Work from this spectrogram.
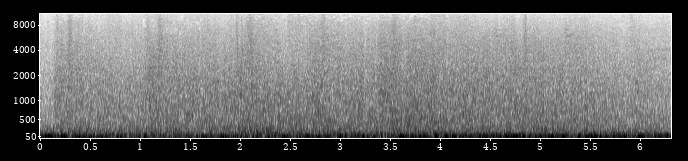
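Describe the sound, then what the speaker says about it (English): A space station explodes in the X4 video game with a Star Wars mod, a sustained loud rumbling blast that roars steadily for several seconds with crackling bursts throughout. "Explosion imminent."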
